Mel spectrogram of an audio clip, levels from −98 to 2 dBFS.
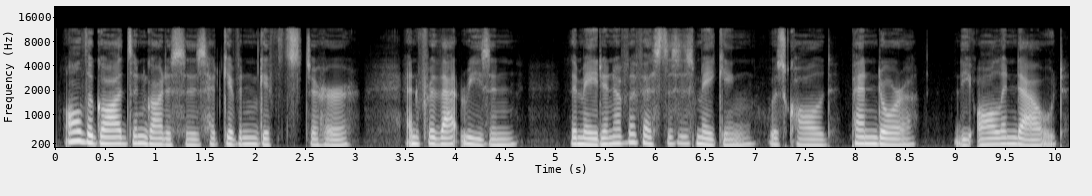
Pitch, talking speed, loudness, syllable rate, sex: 175 Hz, 150 wpm, -18 LUFS, 4.6 syllables/s, female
